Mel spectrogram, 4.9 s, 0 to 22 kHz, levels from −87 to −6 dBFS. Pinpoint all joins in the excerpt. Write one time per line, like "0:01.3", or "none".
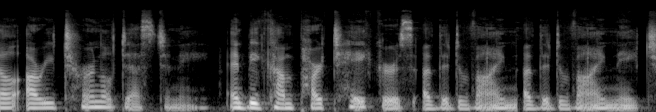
0:01.6
0:03.9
